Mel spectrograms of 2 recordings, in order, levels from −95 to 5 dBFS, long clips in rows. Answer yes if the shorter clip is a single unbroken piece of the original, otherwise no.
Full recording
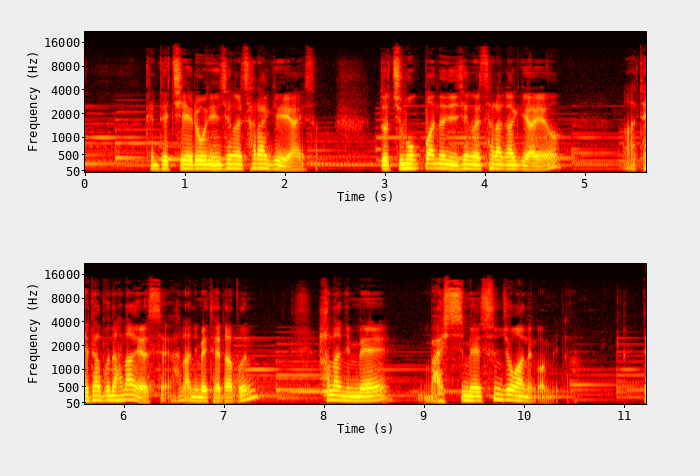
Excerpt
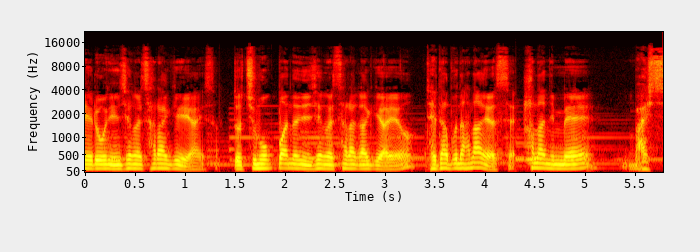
no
